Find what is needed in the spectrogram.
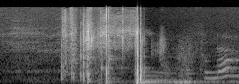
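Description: Handling noise from a phone being moved: a run of rustles and clicks about half a second in, ending in a sharp knock, then a low hum.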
